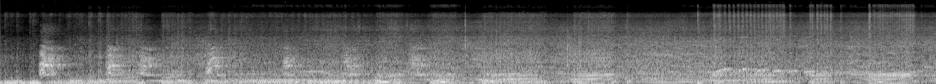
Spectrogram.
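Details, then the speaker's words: Yamaha VMax 700 triple snowmobile, bought new in 2001 and not run since 2021, cold-started on choke with the parking brake on and the rear lifted: busy, even two-stroke burble with no misfire or stumble; runs well, may need a slight idle adjustment. "good oh she runs so good that's great a list do it smell that you need an idle a little idle adjustment it might be all right once it runs it sounds good"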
